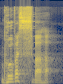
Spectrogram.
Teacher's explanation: in Bhuvaha Svaha, we change the Ha to a S sound itself. So it becomes Bhuvasvaha.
